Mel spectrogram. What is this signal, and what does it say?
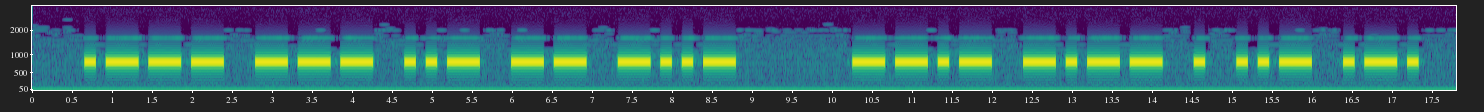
Morse code, heard as a keyed tone, about 9 wpm, 800 Hz. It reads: JOUMX QYEUR
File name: telegrafia / i2tfj / Lez11 40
